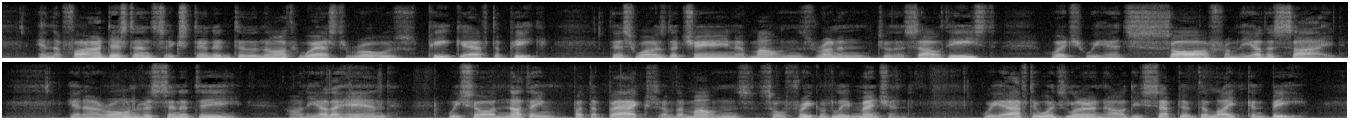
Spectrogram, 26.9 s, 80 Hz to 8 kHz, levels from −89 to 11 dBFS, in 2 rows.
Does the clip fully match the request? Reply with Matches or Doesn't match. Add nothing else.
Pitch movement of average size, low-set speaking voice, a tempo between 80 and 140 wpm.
Matches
